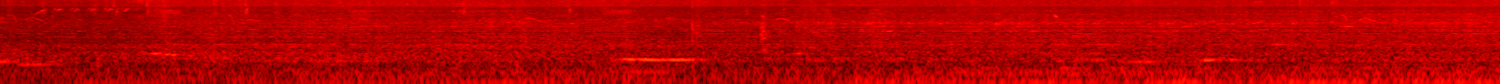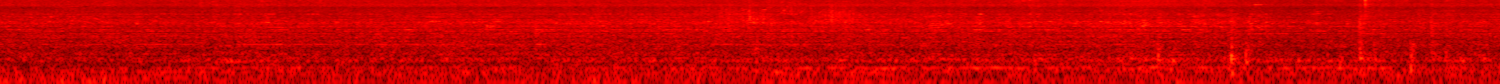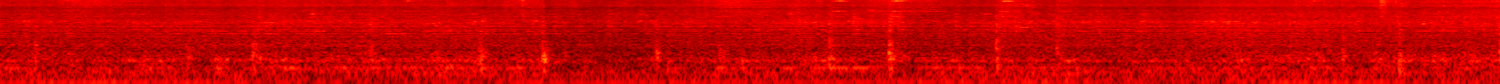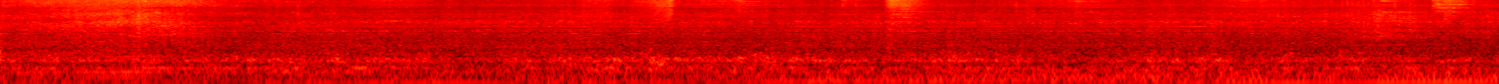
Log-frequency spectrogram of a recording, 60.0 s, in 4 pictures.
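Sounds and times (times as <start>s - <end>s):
train rumbling on rails: 0.0s - 59.9s
sharp clacks of train wheels: 20.9s - 59.9s.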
